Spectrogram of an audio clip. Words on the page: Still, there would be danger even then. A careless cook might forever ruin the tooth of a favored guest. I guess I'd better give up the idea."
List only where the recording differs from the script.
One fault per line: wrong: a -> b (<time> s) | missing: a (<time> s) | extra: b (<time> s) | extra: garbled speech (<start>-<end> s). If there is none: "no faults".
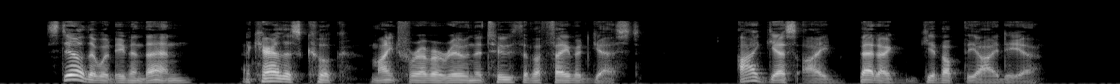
missing: be danger (1.1 s)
